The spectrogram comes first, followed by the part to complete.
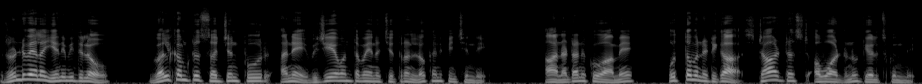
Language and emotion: Telugu, neutral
